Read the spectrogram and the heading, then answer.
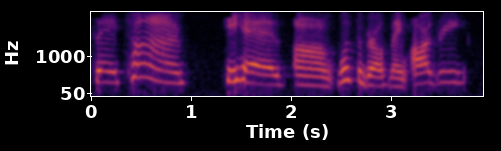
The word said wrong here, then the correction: Audra: I keep saying her name wrong. – Audra? – The one, Audra Charles. – Audra, thank you.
